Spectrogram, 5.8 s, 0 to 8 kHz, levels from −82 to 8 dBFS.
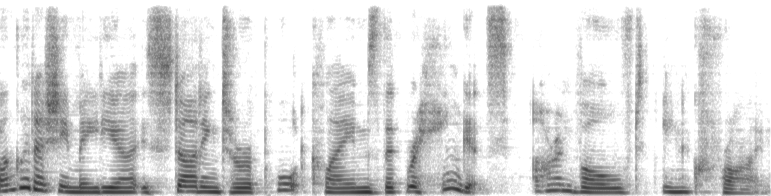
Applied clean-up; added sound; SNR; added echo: neural mask model DeepFilterNet 3.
